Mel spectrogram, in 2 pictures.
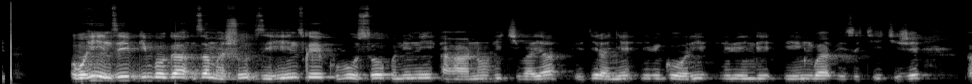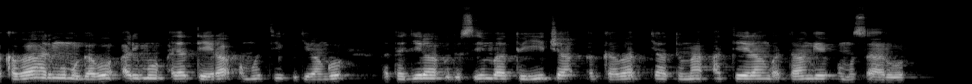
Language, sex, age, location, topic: Kinyarwanda, male, 18-24, Huye, agriculture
